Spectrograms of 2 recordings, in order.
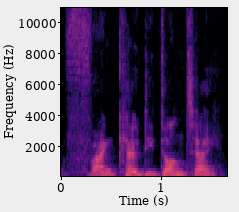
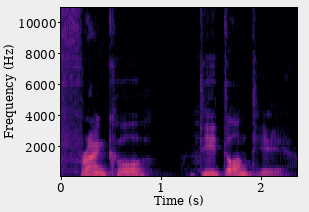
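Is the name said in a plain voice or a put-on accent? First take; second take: plain voice; put-on accent. First: It is said in a plain voice. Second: It is said in a put-on foreign accent.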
